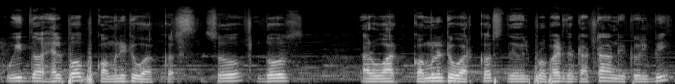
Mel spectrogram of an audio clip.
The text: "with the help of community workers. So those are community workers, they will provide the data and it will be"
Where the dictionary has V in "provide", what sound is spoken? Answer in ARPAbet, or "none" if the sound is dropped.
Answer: B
